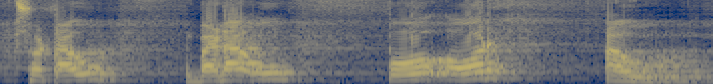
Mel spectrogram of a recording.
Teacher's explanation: ओष्ठ स्वर जिन स्वरों का उच्चारण करने पर श्वास वायु है वो ओठों को स्पर्श करने के बाद मुख से बाहर निकलेगी।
